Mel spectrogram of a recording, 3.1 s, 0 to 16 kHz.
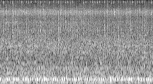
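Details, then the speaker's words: Suzuki Carry 1.0 (ST 1000), hard starting, stumbling under throttle, high fuel use; idle raised, lumpy uneven beat unchanged with number three plug lead off, so number three plug is dead; dead cylinder misfire. "ini nomor tiga enggak ada perbedaannya sama sekali kita lepas ini tanda-tandanya berarti busi nomor tig itu bermasalah"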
